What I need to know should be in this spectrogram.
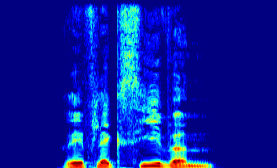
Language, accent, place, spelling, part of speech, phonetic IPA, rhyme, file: German, Germany, Berlin, reflexivem, adjective, [ʁeflɛˈksiːvm̩], -iːvm̩, De-reflexivem.ogg
- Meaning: strong dative masculine/neuter singular of reflexiv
